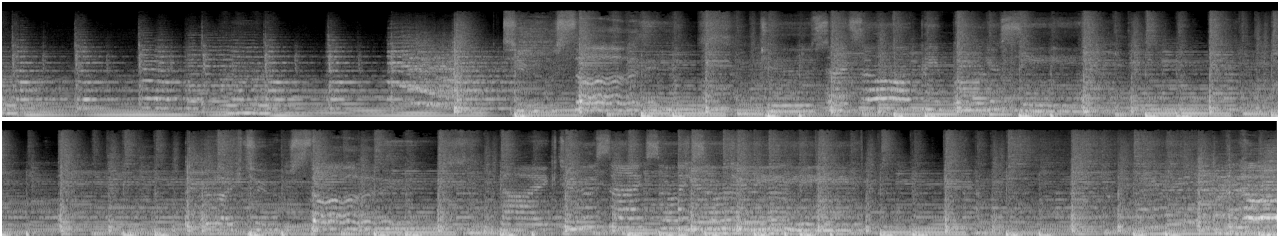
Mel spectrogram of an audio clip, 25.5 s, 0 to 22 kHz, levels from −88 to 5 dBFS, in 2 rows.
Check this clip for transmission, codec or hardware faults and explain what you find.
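One fault stands out. From 19.52 to 21.36 s there is a doubled audio track. A full-band copy trails about half a second behind, about as loud as the original, with no decay. It likely comes from a second, slower capture path or two misaligned copies in an edit. The copy starts and stops abruptly.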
